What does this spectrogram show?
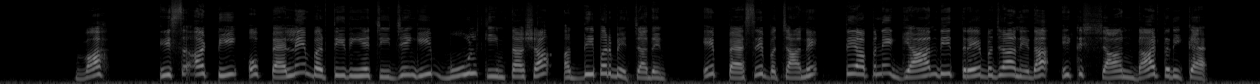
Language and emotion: Dogri, happy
